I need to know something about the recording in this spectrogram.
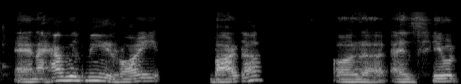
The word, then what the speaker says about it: Roy Barda: cyber security and I have with me Roy Barda or as he would pronounce his name Roy Barda.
